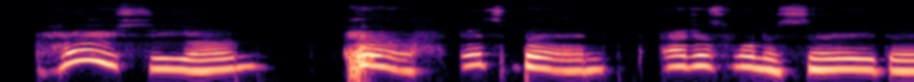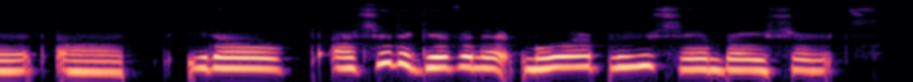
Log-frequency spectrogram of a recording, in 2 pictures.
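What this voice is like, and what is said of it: Sudden put-on accent. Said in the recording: “I'm not sure why you have an accent all of a sudden”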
